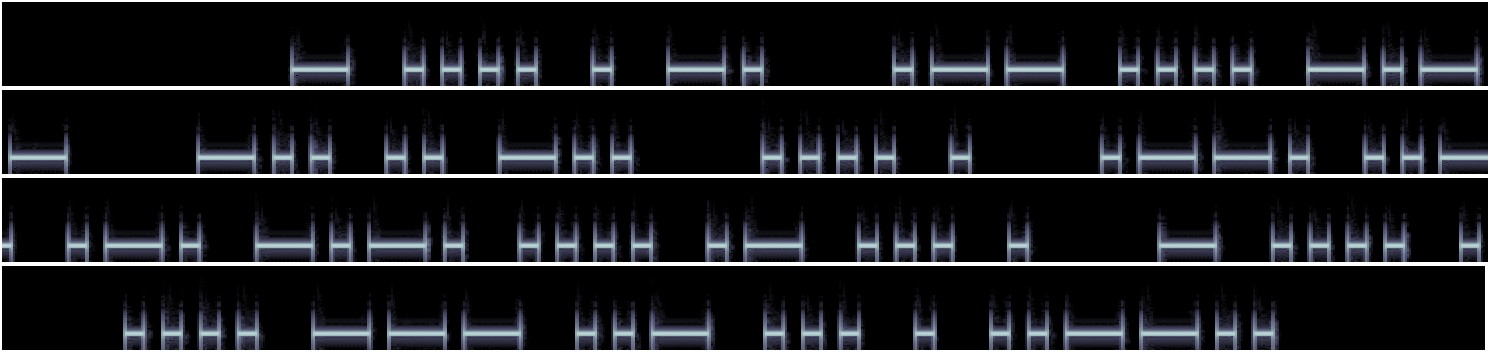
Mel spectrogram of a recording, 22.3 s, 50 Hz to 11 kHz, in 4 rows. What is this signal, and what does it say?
Morse code, heard as a keyed tone, about 17 wpm, 700 Hz. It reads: THEN WHY DID HE PURCHASE THE HOUSE?
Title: Sentences from Top 800 Words 17wpm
